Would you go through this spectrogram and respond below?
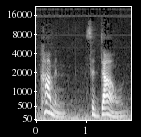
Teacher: falling tone is used in this utterance it becomes an instruction or a command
